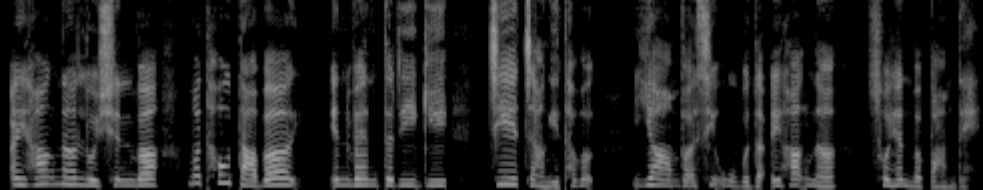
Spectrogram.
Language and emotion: Manipuri, fearful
